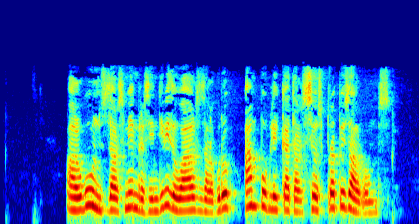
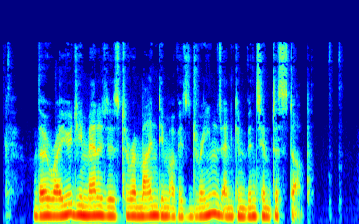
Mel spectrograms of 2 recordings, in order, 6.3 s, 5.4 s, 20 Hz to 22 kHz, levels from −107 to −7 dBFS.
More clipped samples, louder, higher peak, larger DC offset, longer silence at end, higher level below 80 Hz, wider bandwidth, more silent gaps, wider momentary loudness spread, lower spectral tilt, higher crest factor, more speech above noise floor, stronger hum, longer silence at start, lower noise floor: neither; first, -17 LUFS vs -28 LUFS; first, -2 dBFS vs -14 dBFS; neither; second, 0.5 s vs 0.75 s; about the same, -62 dBFS vs -62 dBFS; second, 7.6 kHz vs 11 kHz; neither; second, 6 LU vs 11 LU; second, -6 dB/octave vs -8 dB/octave; about the same, 16 dB vs 14 dB; first, 53 dB vs 45 dB; neither; first, 1 s vs 0.5 s; about the same, -70 dBFS vs -72 dBFS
